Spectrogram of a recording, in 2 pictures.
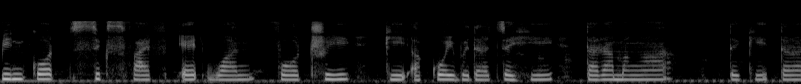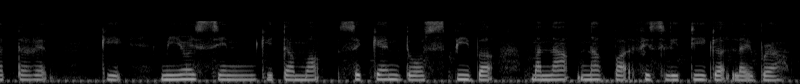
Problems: none marked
